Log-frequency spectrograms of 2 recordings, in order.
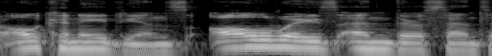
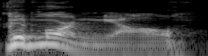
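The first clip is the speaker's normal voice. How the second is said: mock American; 3 semitones lower than usual. Shown as a demonstration. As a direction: declare it as a caricature American, dropping the G. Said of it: "the result of our translation will be this".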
